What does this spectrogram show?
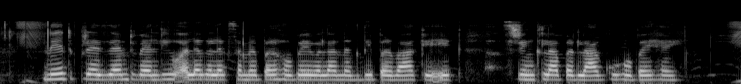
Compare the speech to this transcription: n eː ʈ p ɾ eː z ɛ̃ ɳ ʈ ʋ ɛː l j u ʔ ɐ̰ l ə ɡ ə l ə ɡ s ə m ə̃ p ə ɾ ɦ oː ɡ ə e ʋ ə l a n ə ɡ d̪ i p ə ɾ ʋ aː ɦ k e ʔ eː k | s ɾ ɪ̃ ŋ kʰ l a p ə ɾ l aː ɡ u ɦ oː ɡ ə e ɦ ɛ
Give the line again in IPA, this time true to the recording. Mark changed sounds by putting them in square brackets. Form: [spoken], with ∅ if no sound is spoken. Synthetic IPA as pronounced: n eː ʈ p ɾ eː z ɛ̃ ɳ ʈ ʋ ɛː l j u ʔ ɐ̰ l ə ɡ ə l ə ɡ s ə m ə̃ p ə ɾ ɦ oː ɡ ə e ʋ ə l a n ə ɡ d̪ i p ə ɾ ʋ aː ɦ k e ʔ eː k | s ɾ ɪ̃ ŋ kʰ l a p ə ɾ l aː ɡ u ɦ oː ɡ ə e ɦ ɛ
